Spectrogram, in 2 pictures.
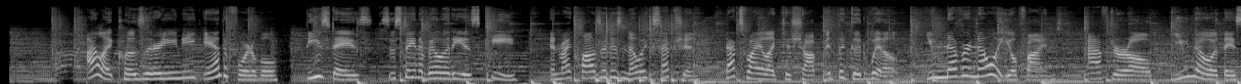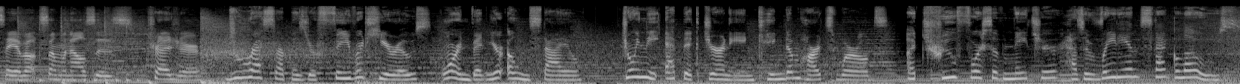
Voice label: kids commercial

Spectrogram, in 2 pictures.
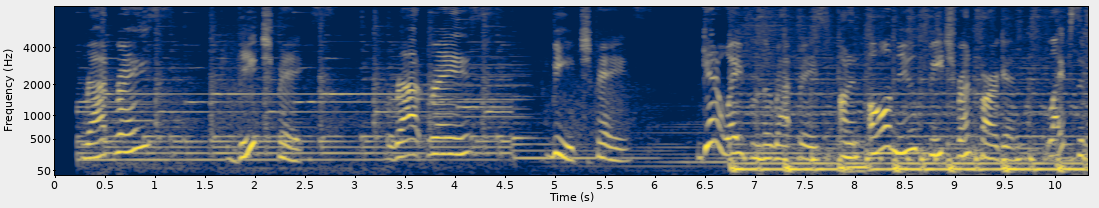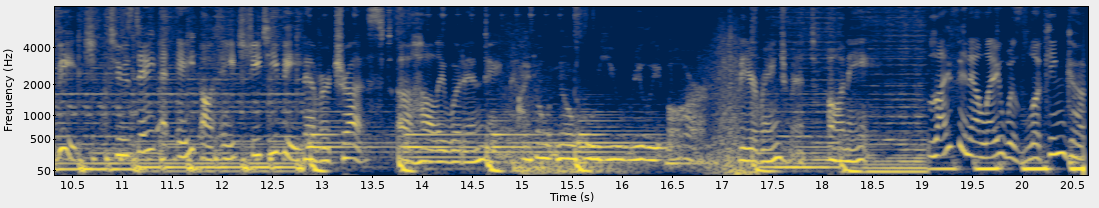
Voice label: women promos

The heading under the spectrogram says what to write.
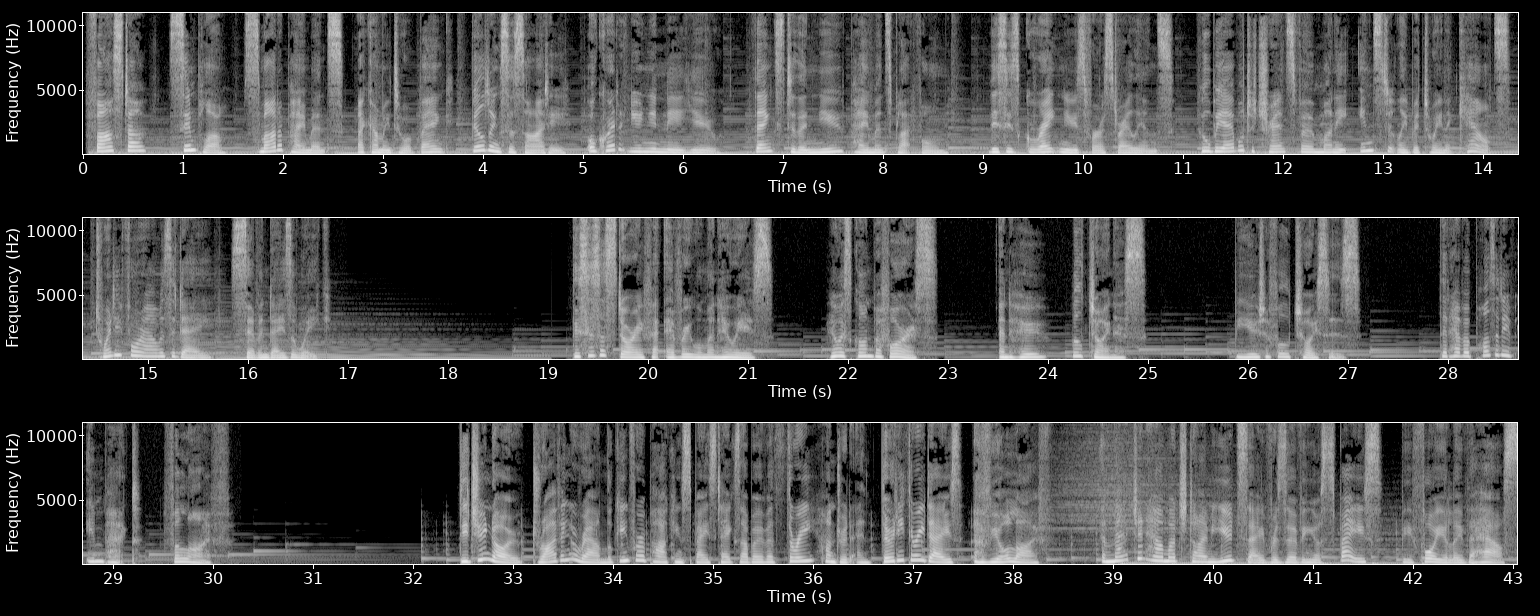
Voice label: women corporate

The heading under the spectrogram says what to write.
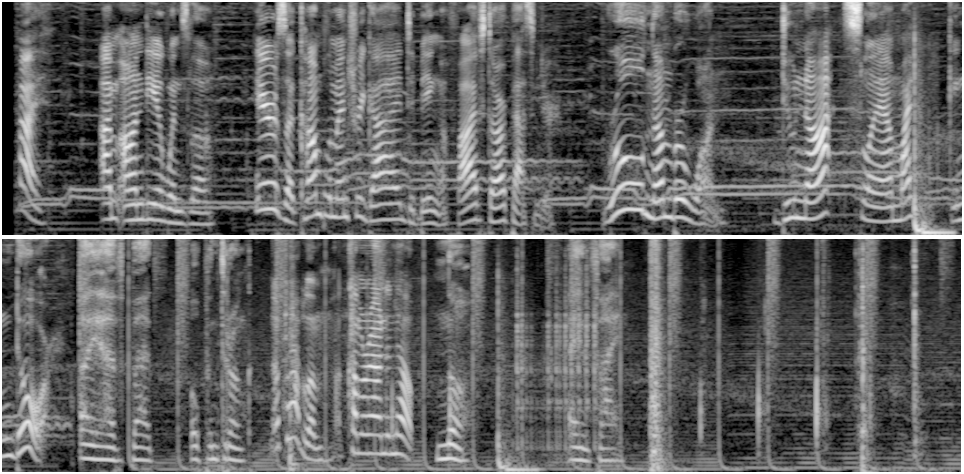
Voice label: women animation

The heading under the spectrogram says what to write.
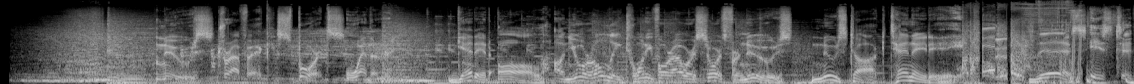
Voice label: men radio imaging

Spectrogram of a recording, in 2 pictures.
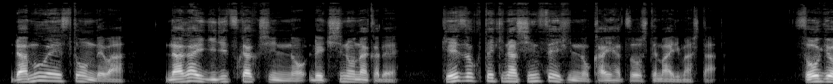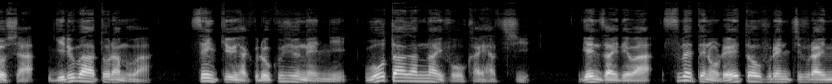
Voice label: japanese narration

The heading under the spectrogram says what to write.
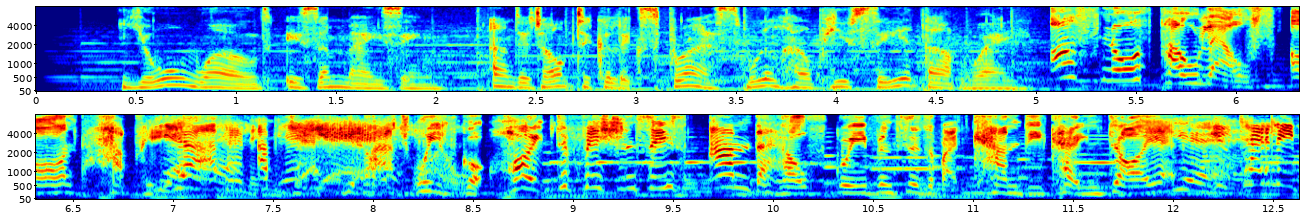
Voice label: british commercial

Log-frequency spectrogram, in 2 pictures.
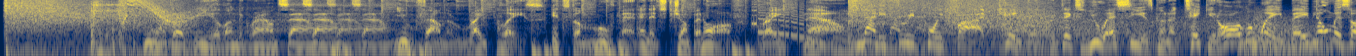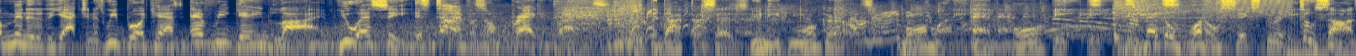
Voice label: men, radio imaging

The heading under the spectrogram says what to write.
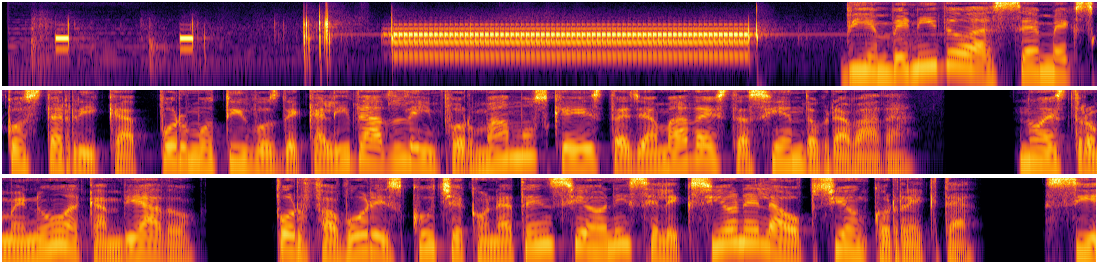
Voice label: spanish telephone

